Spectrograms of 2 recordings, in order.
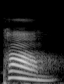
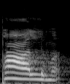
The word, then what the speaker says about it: palm: The word palm has the letter L but its approximate consonant sound L is not heard. It's just palm but not palm.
